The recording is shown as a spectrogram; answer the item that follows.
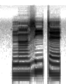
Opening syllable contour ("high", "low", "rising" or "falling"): high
